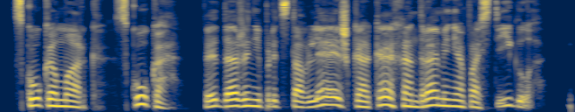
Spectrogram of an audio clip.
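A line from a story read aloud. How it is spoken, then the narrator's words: Sorrowful sighing. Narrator (Russian): горестно вздохнул друг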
